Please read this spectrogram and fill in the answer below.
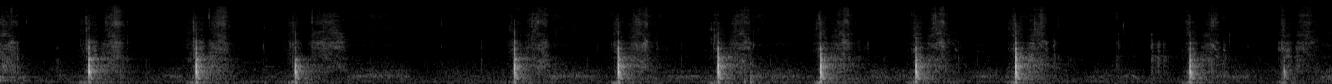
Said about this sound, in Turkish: Ciğerlerimizi kestik ve hazırladık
